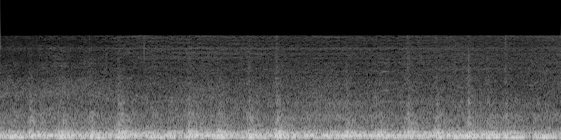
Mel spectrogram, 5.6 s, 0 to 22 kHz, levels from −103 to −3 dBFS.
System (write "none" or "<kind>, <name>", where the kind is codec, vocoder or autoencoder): none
